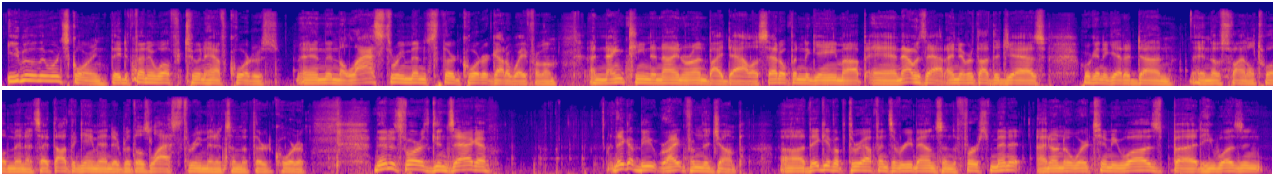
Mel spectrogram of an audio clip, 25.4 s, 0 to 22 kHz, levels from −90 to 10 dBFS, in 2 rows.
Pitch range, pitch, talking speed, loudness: 100-125 Hz, 110 Hz, 250 wpm, -19 LUFS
